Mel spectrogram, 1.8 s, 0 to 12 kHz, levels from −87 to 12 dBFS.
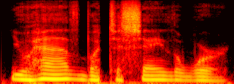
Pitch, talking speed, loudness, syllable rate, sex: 120 Hz, 240 wpm, -19 LUFS, 4.3 syllables/s, male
